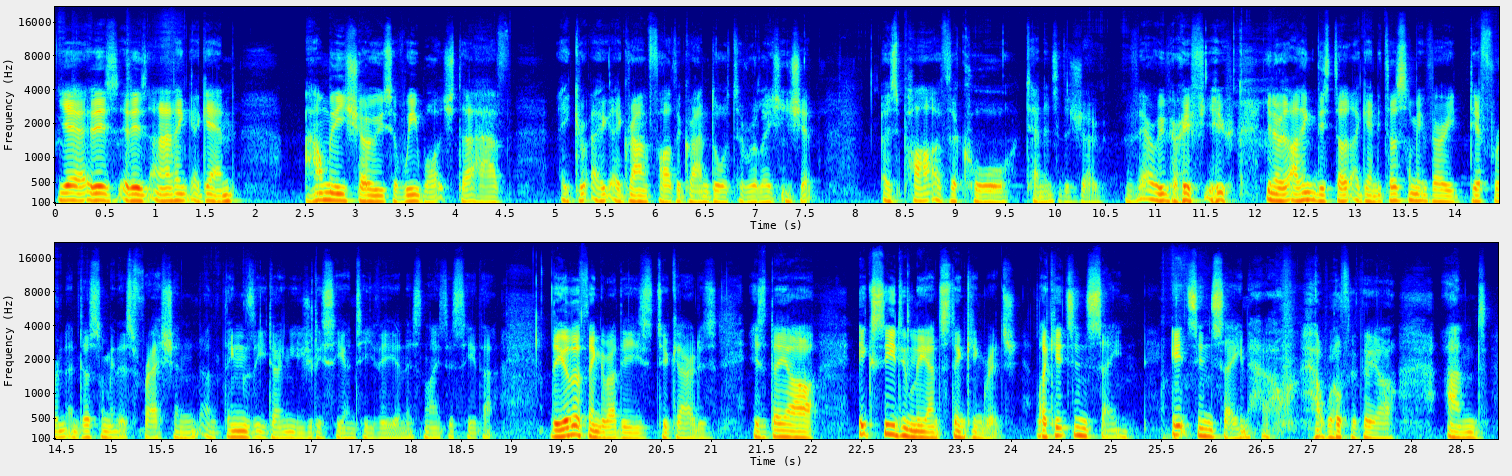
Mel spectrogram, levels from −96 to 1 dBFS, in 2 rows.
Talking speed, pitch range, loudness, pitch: 190 wpm, 110-135 Hz, -27 LUFS, 120 Hz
